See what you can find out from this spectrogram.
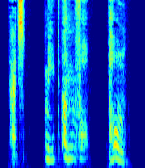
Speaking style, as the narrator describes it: he groans, because of the pain

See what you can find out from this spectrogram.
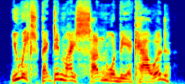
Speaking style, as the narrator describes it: cried the Count

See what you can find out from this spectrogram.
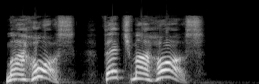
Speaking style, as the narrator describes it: the white man was shouting

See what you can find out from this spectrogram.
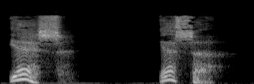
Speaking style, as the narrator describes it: murmured Pavel, who had suddenly become timid to a painful degree

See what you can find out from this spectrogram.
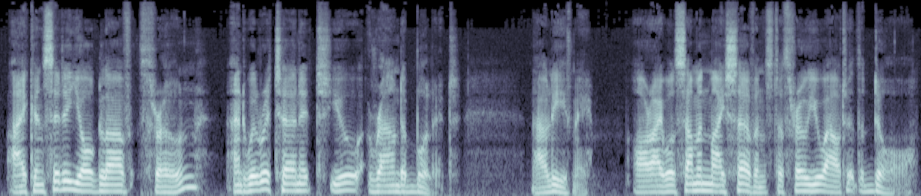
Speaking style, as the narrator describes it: said he in a solemn tone

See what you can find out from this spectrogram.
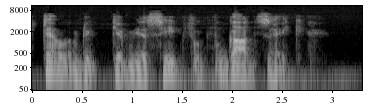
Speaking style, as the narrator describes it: He asked in a hesitating, piteous voice

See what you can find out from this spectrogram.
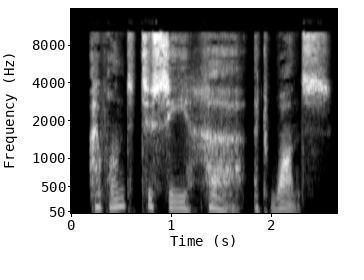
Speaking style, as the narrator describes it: whispered, impatient

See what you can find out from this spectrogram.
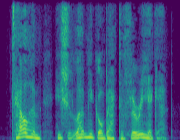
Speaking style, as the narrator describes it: answers Gizuka excitedly

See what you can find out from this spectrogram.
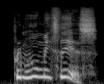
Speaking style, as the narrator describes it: said he eagerly

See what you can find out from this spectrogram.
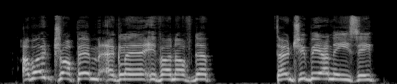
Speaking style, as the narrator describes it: Kolya had shouted with the utmost readiness

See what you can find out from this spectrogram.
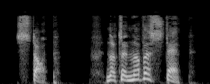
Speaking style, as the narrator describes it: he cried

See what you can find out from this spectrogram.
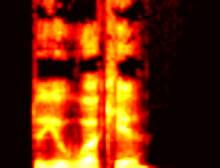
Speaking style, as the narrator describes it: Kay asked

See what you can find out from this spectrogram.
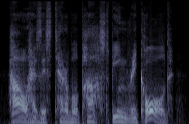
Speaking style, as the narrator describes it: cried Villefort

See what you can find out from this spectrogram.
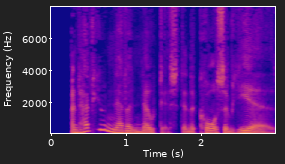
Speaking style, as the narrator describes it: said I

